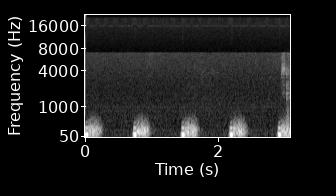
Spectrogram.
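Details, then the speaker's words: Systolic ejection murmur of severe aortic stenosis: regular heartbeat near 83 a minute, each beat a rough systolic murmur where only the first heart sound is heard, no clear second sound. "escucha un soplo ectivo donde se logra escuchar solo el primer tono"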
